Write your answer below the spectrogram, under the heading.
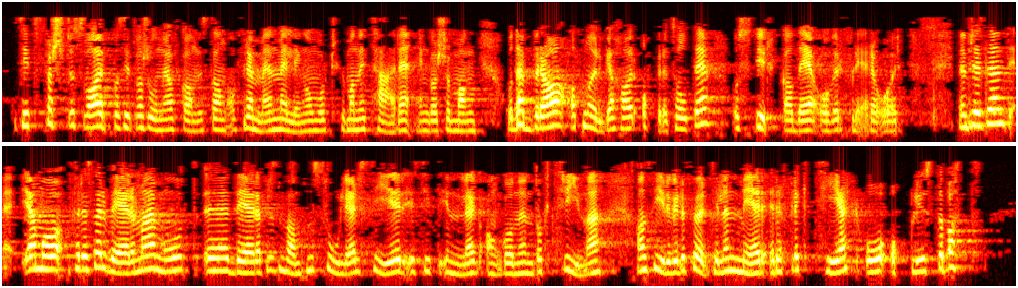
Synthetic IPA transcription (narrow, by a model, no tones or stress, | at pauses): sɪt̪fœʂʈəsʋɑːɾpʰɔsɪt̪ʉɑʂuːnɪɑfɡɑːnɪst̪ɑːnɔ̰fɾɛmːəɛnmɛlːɪŋɔmʋɔʈːhʉmɑnɪt̪ʰæ̰ːɾəʔɛŋɡɑʂəmɑŋːɔd̪ɛæɾbɾɑːʔɑt̪nɔɾɡəhɑɾɔpɾɛt̪hɔlt̪̚d̪ɛʔɔst̪ʏɾkɑd̪ɛʔoːʋəɾflḛːɾə̰ʔo̰ːɾ | mɛnpʰɾɛsɪd̪ɛnt̪jæɪmɔɾɛsæɾʋeːɾəmæɪmut̪d̪ɛɾɛpɾəsnt̪ʰɑnt̪ən̩suːlɛlsiːəɾɪsɪt̪ːɪnːlɛɡɑŋɡoːənd̪əɛnd̪ɔkt̪ʰɾiːnəhɑnsiːəɖɛʋɪlːəføːɾət̪ʰɪlɛnmeːɾɾɛflɛkt̪ʰeːʈɔʔɔplyːst̪̚d̪ɛbɑt̪ː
